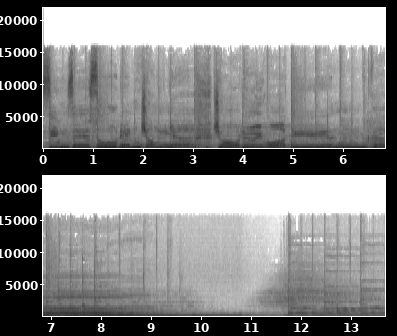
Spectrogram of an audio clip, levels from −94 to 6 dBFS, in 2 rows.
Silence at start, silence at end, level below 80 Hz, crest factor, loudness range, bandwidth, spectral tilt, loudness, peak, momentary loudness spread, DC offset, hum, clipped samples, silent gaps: 0 s; 0 s; -26 dBFS; 12 dB; 11 LU; 16.5 kHz; -5 dB/octave; -17 LUFS; -4 dBFS; 13 LU; 5%; none; under 0.1%; none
